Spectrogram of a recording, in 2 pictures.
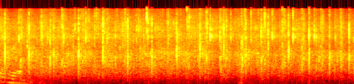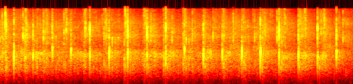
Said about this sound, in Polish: Szanowni bracia i siostry, te brawa są dla mnie absolutnie niezasłużone.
